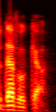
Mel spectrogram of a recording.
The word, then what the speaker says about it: avocat: Alors Michel vient de trouver un boulot d'avocat. Donc le T n'est pas prononcé.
